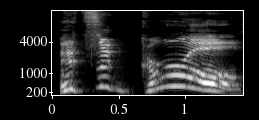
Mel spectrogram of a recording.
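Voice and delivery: slow, loud, high announcement; announcing. A narrator's reading. Dad announces the new baby, slow and proud. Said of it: "said Froggy's dad".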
